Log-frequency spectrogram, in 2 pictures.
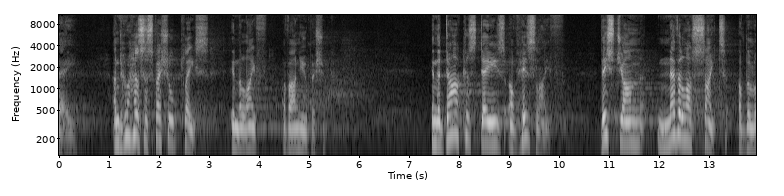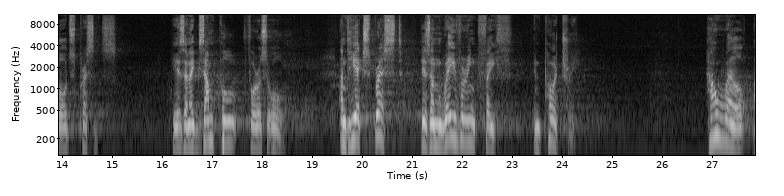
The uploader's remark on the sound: This homily at the Episcopal Ordination. Given in the Cathedral Church of St John the Baptist in Norwich.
